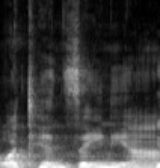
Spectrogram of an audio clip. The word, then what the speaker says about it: Tanzania: and these earrings were from Tanzania, mm-hmm. I learned while I was there. That's the proper way to say it.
